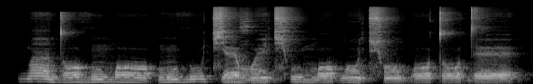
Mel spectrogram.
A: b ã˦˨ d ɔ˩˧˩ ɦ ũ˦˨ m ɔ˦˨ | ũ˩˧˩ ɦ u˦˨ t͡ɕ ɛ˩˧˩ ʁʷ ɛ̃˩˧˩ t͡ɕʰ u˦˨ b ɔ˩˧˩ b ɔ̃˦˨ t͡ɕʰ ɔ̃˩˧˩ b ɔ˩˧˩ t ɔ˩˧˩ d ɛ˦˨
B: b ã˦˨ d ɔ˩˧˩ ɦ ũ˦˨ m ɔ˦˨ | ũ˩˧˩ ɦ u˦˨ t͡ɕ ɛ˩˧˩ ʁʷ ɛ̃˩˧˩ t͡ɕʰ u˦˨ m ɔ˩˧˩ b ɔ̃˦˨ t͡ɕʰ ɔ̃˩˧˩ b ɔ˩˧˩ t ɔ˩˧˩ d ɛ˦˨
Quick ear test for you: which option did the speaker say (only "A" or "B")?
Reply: B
